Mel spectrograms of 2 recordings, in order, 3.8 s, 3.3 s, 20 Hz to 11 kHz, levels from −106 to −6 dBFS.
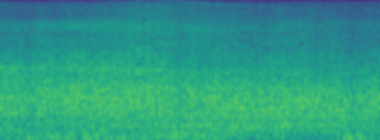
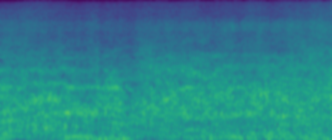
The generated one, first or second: second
